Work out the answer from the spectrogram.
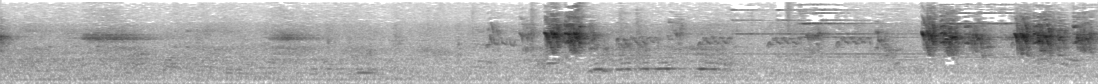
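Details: Budgerigar heard in short chirping bursts after a quiet start, scratchy buzzy notes around four seconds and again near seven to eight seconds, with low background hum.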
